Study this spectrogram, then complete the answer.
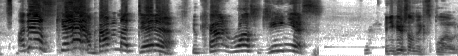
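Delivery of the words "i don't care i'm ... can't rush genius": shouted, high-pitched yelling. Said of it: "the woman shouting at the scientist through the walls".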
